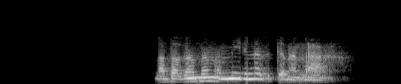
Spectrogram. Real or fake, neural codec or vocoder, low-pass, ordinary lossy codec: fake; codec, 24 kHz, 0.9 kbps, WavTokenizer, medium speech release version 1; 3.6 kHz; AAC, 32 kbps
